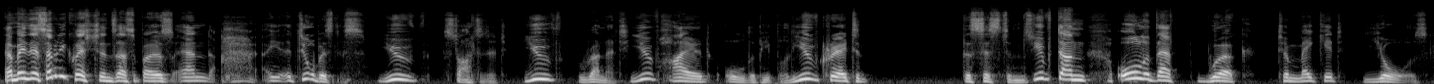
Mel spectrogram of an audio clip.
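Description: Host guy with a kinda high bouncy voice, dry audio, chatty questions. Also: slow, no echo. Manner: lively, conversational, prompting questions. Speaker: interview host. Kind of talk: podcast interview questions.

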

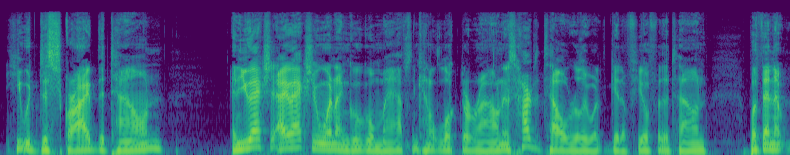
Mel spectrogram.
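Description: An American man with a bright voice and a gravelly creak, swapping stories in a casual studio chat. He acts out other people's remarks as he goes. The sound is close and dry. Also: medium pitch, no room sound. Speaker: radio play writer and guest. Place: radio studio.

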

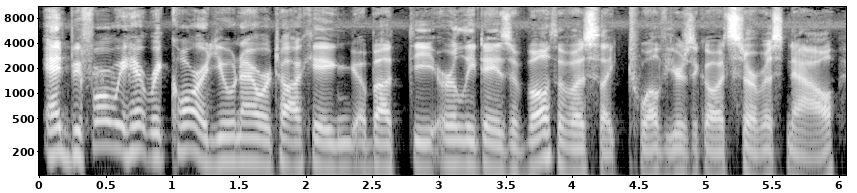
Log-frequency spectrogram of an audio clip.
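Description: A man's voice: mid-range voice, fairly quick, dry recording, studio quality. A man hosting a podcast in a casual, joking interview chat, given to wandering off on tangents. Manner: lively, jokey, tangent-prone. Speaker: podcast host.

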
